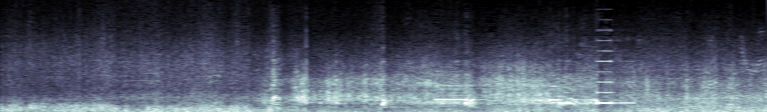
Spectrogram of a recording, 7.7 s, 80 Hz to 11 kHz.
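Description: Steady rumble of a formation of BAE Hawk T1 jets flying overhead, mixed with wind on the microphone. A short faint beep comes about six seconds in.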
